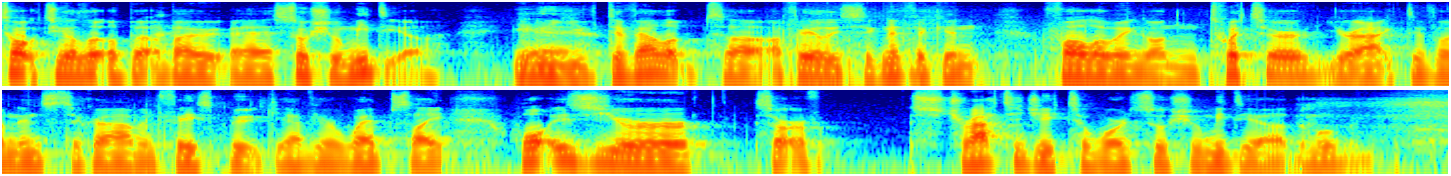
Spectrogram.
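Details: Adult male interviewer; typical speech.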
